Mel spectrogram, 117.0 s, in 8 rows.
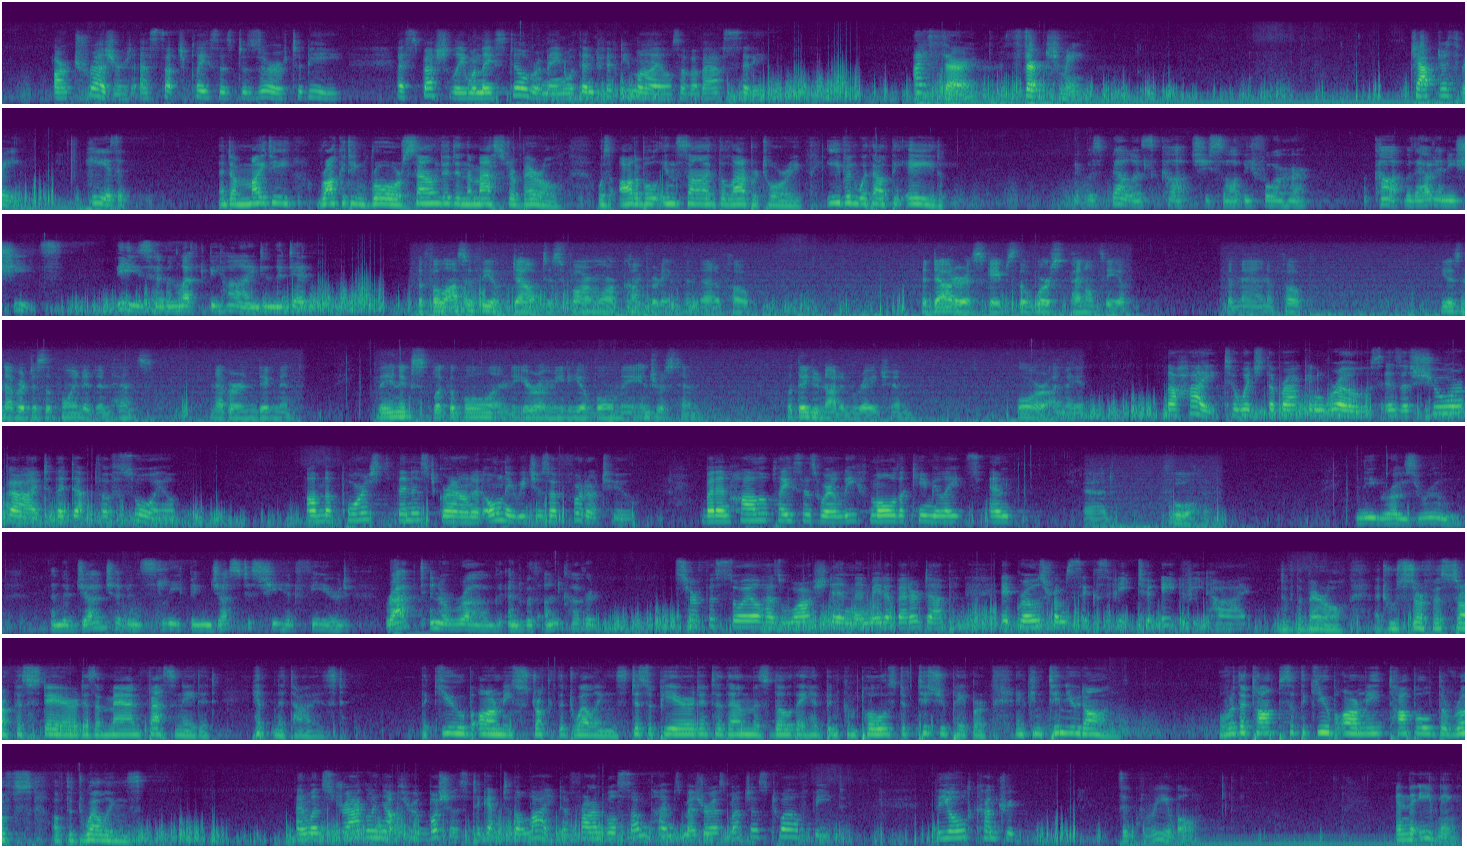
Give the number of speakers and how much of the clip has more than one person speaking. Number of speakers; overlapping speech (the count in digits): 5, no overlap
